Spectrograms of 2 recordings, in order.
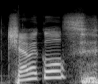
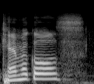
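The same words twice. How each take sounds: First: It is pronounced letter by letter, as spelled. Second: It is pronounced the usual, standard way. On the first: The speaker calls it wrong. "the way they're spelled" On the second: The speaker calls it right. "the way they're supposed to be said"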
